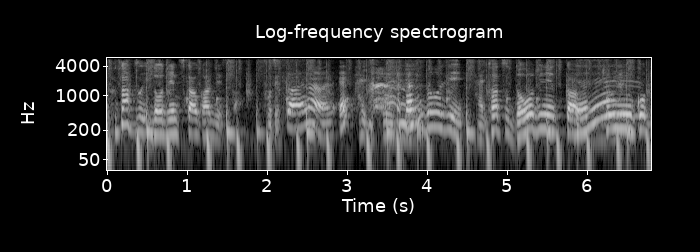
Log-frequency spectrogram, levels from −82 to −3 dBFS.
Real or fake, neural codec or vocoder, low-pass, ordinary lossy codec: real; none; 5.4 kHz; none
